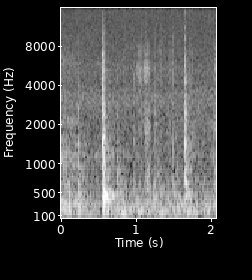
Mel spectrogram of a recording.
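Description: A screwdriver tightening a screw on a range cord's metal strain-relief clamp: two faint, sharp clicks about a second apart.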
